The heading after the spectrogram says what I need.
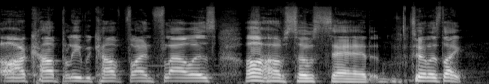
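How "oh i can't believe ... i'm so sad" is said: put-on drunk voice, slow tipsy drawl. Retelling a scene where a character has had too much to drink: imitating a drunk character. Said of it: "Jasper's had a bit too much to drink".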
